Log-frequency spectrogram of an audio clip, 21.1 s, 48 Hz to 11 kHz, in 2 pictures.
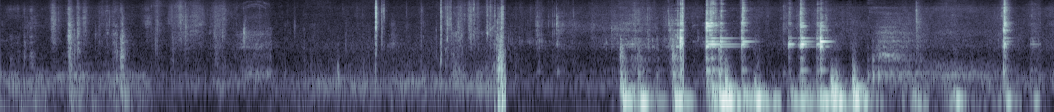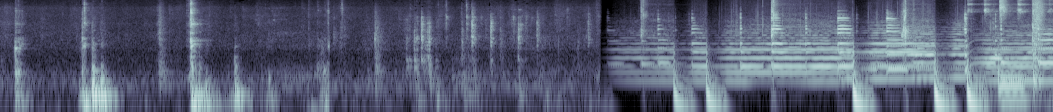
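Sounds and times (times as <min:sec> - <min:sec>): heavy thumps: 0:06.2 - 0:11.8.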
